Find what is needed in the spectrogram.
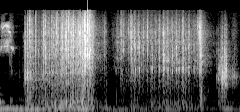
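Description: A tarot deck being shuffled by hand, cards rustling and flicking against each other. The shuffle is densest and loudest in the first second, then thins to a lighter crackle.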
